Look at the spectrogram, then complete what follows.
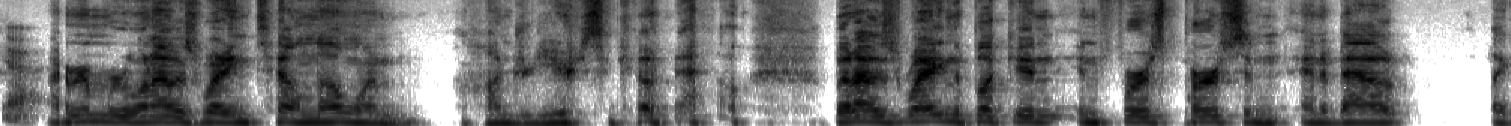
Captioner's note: laughs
